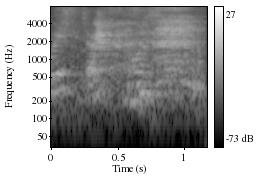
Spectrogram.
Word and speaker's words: Worcester: The only one was ahead of us is, how do you pronounce it? Worcester.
